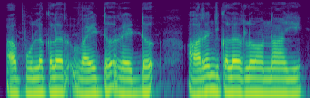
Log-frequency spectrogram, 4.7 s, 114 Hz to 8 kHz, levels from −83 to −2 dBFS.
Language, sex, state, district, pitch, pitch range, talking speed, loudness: Telugu, male, Telangana, Mahabubabad, 140 Hz, 135-145 Hz, 115 wpm, -16 LUFS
